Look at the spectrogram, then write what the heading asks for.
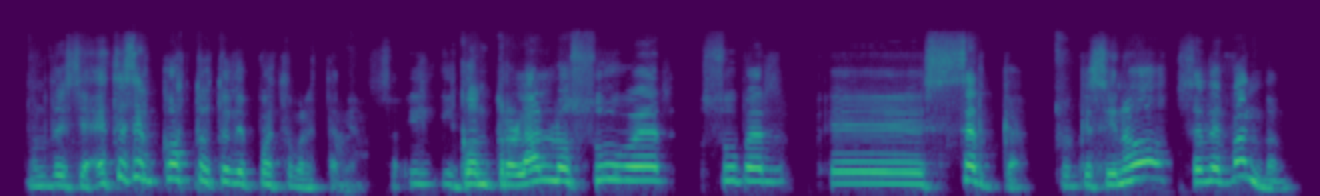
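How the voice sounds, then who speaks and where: Pitched high, a man speaks at a moderate pace. His voice makes very wide pitch swings and big swings in loudness. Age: 40s. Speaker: startup founder. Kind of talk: interview.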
